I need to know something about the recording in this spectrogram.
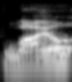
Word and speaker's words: while: Sometimes I just recently talked about the word while, and I pointed out that while it's one syllable, it can be helpful to slow it down and think of that yah sound in the middle, while.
